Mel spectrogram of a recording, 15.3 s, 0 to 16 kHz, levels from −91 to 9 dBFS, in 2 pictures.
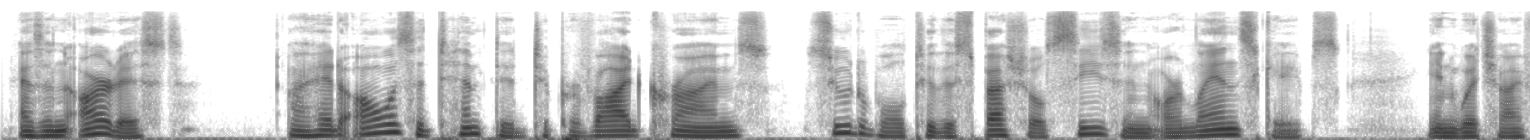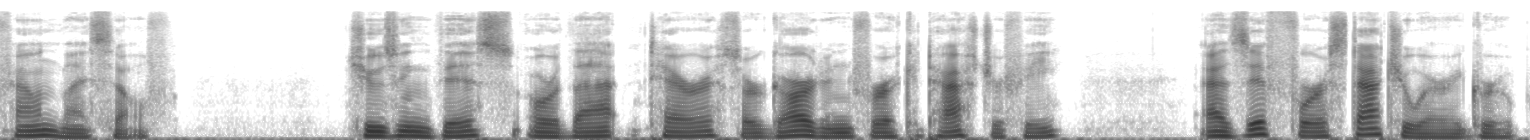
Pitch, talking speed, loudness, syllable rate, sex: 120 Hz, 150 wpm, -20 LUFS, 4.8 syllables/s, male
